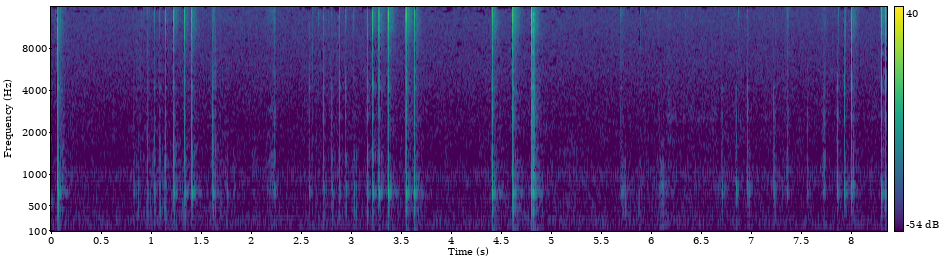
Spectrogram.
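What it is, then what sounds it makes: Plastic bottle cap. A thin black stick taps and scratches the red plastic screw cap of a small translucent plastic bottle that lies on its side with liquid inside. The result is a quiet, irregular series of short, dry clicks and light scrapes with a hollow tone near 700 Hz and bright edges, each dying away almost instantly, with a few louder taps in clusters.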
